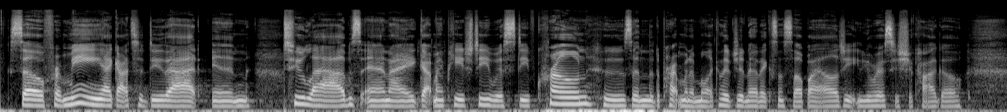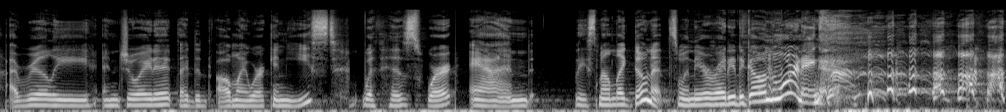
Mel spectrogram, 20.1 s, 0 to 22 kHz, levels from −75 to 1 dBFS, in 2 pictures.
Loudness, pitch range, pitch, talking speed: -16 LUFS, 155-180 Hz, 160 Hz, 180 wpm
